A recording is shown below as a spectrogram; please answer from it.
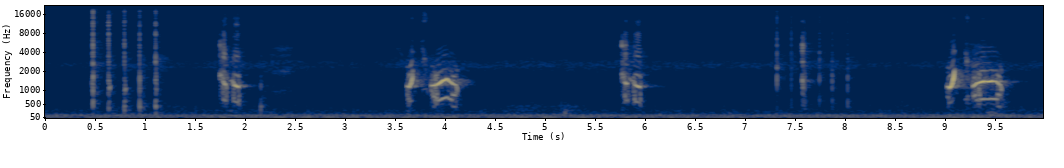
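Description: A cockatiel gives short, buzzy, speech-like phrases between bursts of sharp clicking.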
